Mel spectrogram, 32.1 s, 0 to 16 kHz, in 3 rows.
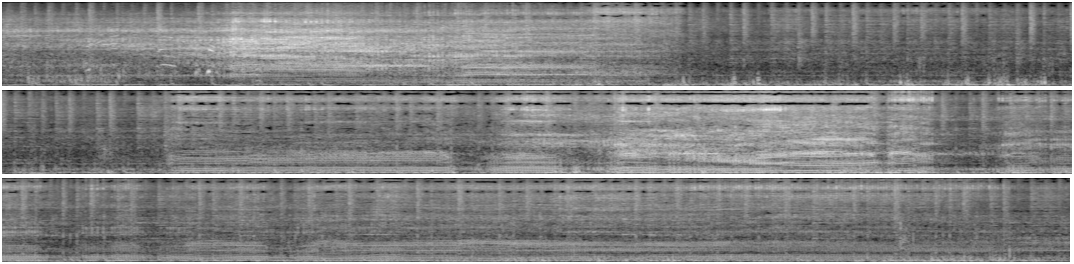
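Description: Small 50cc dirt bike engine running, revving up and falling back as the bike rides and brakes. Background music plays throughout.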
